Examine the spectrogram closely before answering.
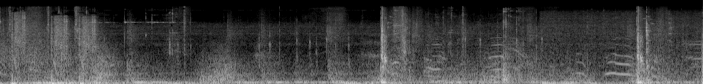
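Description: Gunshots fire in sharp single bangs.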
